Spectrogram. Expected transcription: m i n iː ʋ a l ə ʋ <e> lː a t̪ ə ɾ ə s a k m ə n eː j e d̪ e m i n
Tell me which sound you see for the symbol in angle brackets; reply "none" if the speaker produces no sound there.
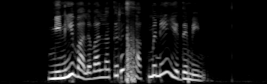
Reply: a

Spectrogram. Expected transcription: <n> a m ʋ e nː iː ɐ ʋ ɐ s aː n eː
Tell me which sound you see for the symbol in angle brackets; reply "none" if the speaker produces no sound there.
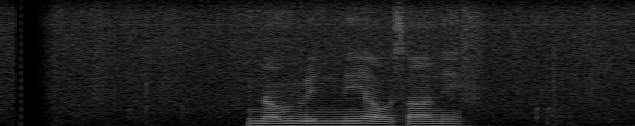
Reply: n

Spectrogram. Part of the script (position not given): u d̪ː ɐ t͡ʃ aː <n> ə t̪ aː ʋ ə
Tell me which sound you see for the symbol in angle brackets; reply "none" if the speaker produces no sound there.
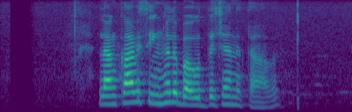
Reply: n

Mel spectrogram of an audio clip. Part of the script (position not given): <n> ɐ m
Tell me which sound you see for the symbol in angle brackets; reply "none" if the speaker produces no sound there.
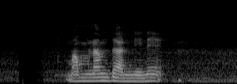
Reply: m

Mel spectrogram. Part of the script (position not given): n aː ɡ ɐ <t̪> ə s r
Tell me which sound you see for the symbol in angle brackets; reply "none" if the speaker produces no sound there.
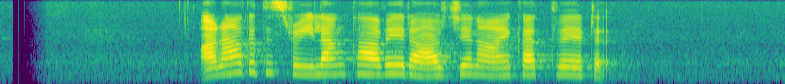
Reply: t̪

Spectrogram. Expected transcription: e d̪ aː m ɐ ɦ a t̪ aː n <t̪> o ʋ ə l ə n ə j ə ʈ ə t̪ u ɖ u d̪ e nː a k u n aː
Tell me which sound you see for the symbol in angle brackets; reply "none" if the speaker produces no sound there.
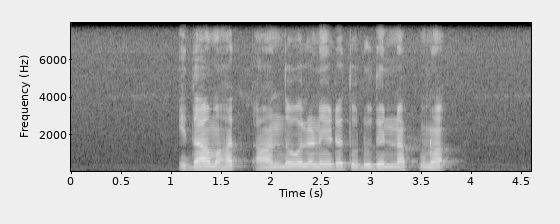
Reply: d̪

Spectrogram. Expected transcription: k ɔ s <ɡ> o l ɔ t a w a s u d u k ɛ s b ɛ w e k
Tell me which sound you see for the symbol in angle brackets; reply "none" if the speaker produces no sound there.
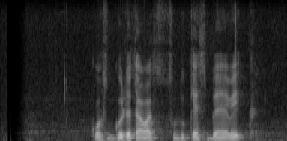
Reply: ɡ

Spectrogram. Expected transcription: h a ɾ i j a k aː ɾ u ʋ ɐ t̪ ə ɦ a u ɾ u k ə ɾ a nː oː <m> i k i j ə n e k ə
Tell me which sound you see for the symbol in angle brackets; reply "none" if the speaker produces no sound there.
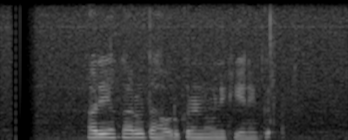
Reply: n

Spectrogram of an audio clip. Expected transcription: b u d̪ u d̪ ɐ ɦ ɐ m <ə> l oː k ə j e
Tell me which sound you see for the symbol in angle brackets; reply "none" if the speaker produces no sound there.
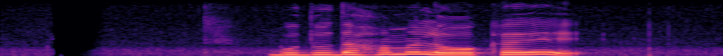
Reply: ə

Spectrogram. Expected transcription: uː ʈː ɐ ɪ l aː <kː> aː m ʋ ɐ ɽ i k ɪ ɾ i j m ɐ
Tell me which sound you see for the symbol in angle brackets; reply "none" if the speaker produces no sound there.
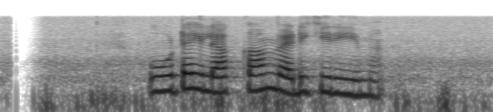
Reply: kː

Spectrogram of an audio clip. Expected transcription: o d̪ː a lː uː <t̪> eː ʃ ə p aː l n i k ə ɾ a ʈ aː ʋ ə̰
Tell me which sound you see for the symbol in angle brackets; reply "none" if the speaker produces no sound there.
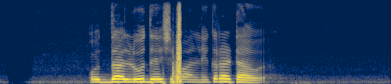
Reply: d̪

